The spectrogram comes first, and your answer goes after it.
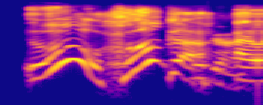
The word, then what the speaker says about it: hygge: It's called hygge. Ooh, hygge. Hygge, I like it. Hygge, I think is how it's spelled, but the feeling that you're cozy.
